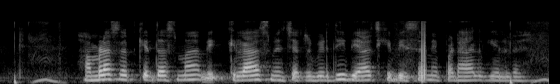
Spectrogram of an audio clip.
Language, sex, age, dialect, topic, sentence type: Magahi, male, 18-24, Western, banking, statement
